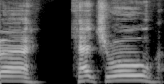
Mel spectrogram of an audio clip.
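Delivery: ordinary talk, nothing marked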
